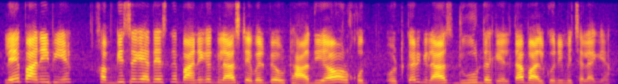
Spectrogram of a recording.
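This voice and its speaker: Woman narrating a novel in a steady voice. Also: a little high, a little hiss or hum.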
